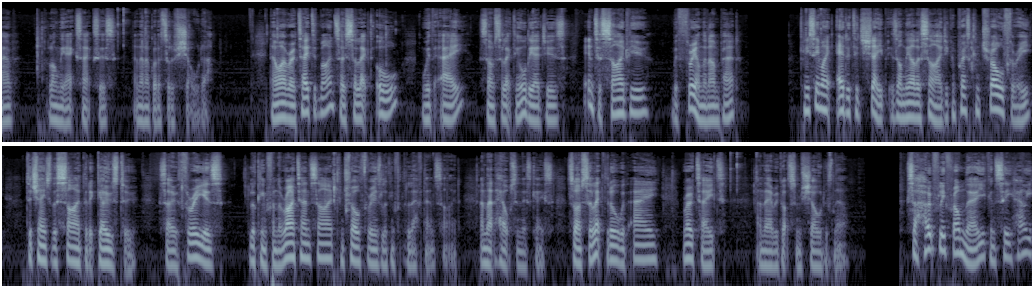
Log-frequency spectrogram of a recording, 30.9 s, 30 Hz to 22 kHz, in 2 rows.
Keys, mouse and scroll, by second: 1.8 click, 2.2-15.3 middle drag, 5.7 a, 8.9 KP_3, 14.8 ctrl+KP_3, 18.2 KP_3, 20.5 ctrl+KP_3, 25.4 r, 25.6 middle click, 26.5 click, 26.8-30.9 middle drag, 28.3 scroll down 2.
